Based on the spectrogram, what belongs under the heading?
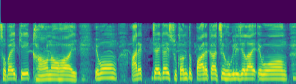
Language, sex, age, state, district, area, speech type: Bengali, male, 18-30, West Bengal, Hooghly, urban, spontaneous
